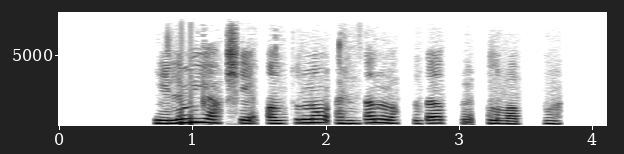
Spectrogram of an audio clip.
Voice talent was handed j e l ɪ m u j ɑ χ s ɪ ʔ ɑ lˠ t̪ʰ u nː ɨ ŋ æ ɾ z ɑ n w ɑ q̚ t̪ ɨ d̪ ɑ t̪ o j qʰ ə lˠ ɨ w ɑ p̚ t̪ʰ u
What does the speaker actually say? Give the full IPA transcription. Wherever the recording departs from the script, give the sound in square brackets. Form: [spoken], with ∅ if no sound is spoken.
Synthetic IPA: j e l ɪ m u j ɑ χ [ʃ] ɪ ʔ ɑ lˠ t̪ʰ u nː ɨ ŋ æ ɾ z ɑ n w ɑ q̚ t̪ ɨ d̪ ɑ [t̪ʰ] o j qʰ ə lˠ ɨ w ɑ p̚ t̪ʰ u

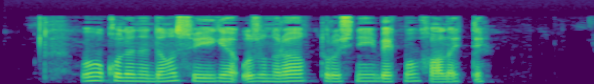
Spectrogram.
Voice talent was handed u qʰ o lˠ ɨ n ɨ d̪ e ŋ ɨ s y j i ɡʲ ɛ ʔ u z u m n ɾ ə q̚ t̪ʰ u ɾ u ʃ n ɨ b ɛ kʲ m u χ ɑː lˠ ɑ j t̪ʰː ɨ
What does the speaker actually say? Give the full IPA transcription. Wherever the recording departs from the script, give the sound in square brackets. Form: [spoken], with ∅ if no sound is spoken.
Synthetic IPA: u qʰ o lˠ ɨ n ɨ d̪ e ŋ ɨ s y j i ɡʲ ɛ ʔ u z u [∅] n ɾ [ɑ] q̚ t̪ʰ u ɾ u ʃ n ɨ b ɛ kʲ m u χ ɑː lˠ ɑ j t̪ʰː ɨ

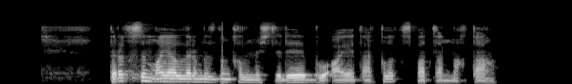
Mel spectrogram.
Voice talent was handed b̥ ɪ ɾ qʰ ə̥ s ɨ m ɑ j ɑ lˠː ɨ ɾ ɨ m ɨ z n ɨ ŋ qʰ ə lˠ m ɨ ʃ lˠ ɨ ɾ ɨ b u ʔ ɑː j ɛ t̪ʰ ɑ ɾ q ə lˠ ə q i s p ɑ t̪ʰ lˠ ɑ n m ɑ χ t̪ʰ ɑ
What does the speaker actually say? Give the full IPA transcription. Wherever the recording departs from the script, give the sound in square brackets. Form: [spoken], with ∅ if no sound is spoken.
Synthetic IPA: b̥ ɪ ɾ qʰ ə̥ s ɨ m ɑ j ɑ lˠː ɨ ɾ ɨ m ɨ z n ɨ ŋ qʰ ə lˠ m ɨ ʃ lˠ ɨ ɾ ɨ b u ʔ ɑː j ɛ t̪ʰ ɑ ɾ q ə lˠ ə q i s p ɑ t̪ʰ lˠ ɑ n m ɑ χ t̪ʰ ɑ

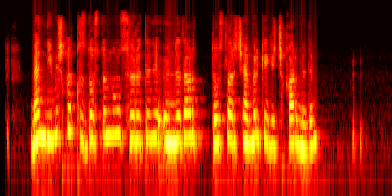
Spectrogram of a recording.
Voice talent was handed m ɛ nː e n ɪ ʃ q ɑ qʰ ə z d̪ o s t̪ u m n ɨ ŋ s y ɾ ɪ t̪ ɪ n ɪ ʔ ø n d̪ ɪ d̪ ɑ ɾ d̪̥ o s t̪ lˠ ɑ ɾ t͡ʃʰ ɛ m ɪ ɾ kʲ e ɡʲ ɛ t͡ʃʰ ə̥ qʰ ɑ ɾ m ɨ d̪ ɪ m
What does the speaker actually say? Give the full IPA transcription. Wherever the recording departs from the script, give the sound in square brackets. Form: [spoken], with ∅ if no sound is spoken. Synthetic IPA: m ɛ nː e [m] ɪ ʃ q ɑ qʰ ə z d̪ o s t̪ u m n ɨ ŋ s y ɾ ɪ t̪ ɪ n ɪ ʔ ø n d̪ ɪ d̪ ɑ ɾ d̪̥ o s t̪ lˠ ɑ ɾ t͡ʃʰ ɛ m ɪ ɾ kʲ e ɡʲ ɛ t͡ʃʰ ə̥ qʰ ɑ ɾ m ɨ d̪ ɪ m

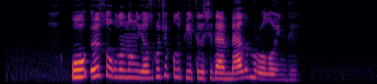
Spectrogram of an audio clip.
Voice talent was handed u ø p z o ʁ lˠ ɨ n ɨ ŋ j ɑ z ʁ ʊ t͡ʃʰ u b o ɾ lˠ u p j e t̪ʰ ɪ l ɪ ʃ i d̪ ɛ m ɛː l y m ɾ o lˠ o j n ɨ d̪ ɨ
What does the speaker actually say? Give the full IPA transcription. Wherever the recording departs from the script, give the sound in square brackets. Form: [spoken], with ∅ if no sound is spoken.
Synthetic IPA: u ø [∅] z o ʁ lˠ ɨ n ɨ ŋ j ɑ z ʁ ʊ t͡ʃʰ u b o [∅] lˠ u p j e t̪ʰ ɪ l ɪ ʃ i d̪ ɛ m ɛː l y m ɾ o lˠ o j n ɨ d̪ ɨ

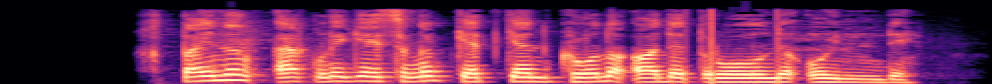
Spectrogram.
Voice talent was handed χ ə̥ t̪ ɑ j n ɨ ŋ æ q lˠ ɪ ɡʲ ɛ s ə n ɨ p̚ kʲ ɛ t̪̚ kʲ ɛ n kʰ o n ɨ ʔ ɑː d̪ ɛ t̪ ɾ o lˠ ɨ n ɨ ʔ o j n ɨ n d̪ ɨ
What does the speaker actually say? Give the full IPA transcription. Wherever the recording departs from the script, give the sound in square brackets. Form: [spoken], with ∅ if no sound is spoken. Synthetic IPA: χ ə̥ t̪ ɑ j n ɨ ŋ æ q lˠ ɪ ɡʲ ɛ s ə [ŋ] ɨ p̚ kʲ ɛ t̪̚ kʲ ɛ n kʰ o n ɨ ʔ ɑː d̪ ɛ t̪ ɾ o lˠ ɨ n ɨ ʔ o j n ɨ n d̪ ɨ

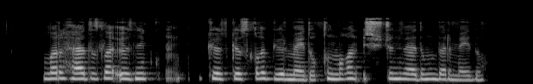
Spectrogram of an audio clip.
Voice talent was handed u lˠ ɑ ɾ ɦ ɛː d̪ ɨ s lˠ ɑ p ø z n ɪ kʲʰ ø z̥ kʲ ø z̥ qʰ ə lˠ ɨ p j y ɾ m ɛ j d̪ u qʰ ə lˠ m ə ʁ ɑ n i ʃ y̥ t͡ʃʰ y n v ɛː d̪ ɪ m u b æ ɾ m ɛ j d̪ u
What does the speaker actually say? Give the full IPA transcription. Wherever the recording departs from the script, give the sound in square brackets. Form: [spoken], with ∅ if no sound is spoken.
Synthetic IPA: u lˠ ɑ ɾ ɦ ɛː d̪ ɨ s lˠ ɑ [ʔ] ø z n ɪ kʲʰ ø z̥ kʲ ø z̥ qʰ ə lˠ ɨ p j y ɾ m ɛ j d̪ u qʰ ə lˠ m ə ʁ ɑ n i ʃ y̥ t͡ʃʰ y n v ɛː d̪ ɪ m u b æ ɾ m ɛ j d̪ u

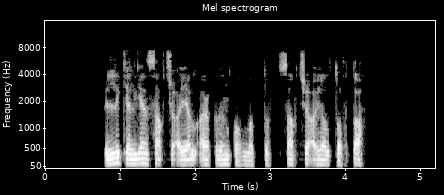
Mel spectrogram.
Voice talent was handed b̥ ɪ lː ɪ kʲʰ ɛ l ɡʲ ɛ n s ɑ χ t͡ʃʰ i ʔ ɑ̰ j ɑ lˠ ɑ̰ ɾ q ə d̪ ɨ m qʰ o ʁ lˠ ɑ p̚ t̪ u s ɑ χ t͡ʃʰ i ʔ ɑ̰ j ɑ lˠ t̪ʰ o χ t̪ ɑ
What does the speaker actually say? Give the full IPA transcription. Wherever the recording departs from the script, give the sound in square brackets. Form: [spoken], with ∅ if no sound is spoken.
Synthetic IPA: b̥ ɪ lː ɪ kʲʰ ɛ l ɡʲ ɛ n s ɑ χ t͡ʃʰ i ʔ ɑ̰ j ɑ lˠ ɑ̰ ɾ q ə d̪ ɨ [n] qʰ o ʁ lˠ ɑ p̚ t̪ u s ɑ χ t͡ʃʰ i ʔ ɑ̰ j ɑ lˠ t̪ʰ o χ t̪ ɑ

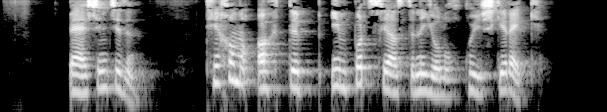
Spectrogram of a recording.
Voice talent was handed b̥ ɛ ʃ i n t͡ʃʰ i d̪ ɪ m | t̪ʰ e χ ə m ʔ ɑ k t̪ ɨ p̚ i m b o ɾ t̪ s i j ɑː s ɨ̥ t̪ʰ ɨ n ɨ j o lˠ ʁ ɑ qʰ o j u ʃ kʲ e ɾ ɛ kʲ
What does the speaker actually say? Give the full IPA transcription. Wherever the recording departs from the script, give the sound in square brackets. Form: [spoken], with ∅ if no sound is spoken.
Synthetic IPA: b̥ ɛ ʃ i n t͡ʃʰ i d̪ ɪ [n] | t̪ʰ e χ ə m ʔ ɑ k t̪ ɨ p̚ i m [p] o ɾ t̪ s i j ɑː s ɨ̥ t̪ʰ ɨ n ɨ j o lˠ ʁ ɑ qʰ o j u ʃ kʲ e ɾ ɛ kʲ

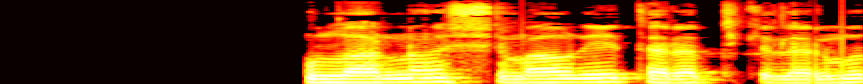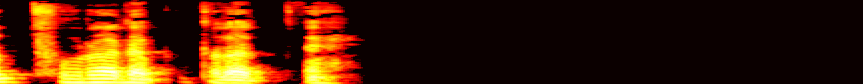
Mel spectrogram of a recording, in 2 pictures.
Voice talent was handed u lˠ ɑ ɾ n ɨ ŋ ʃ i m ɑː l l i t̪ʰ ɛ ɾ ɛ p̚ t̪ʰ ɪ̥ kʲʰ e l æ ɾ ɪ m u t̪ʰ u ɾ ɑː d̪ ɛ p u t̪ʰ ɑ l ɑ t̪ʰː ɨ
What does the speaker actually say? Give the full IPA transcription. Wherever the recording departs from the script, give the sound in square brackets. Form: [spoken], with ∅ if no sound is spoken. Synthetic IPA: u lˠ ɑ ɾ n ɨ ŋ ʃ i m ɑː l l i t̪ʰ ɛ ɾ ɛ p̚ t̪ʰ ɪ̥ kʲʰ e l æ ɾ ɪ m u t̪ʰ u ɾ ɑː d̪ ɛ p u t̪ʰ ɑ l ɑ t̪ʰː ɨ

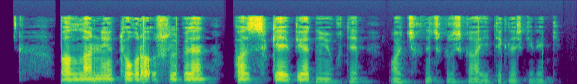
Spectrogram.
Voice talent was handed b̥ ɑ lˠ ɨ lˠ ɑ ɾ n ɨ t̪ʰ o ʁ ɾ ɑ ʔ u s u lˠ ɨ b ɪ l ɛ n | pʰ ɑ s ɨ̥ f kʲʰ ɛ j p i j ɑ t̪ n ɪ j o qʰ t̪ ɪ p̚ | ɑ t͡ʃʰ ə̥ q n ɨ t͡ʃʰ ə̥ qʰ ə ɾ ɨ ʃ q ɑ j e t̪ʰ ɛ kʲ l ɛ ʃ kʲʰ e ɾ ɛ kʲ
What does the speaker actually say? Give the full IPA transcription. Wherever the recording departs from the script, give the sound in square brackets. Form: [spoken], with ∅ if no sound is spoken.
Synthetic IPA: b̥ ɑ lˠ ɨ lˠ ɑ ɾ n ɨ t̪ʰ o ʁ ɾ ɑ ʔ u s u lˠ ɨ b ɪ l ɛ n | pʰ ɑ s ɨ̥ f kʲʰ ɛ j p i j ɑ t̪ n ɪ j o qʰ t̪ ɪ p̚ | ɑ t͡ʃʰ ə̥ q n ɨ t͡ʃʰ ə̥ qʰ ə ɾ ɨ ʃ q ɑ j e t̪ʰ ɛ kʲ l ɛ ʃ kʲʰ e ɾ ɛ kʲ

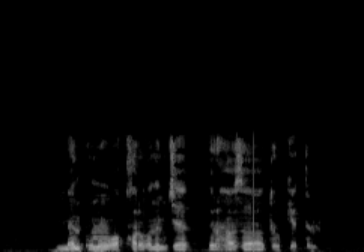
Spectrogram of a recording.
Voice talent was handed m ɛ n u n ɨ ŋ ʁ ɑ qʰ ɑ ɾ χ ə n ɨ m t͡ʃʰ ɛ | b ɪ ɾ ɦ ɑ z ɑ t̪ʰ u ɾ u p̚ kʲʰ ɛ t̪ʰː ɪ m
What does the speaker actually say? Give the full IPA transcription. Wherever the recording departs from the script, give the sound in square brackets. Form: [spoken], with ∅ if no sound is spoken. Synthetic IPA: m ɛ n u n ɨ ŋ ʁ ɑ qʰ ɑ ɾ [ʁ] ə n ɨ m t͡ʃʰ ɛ | b ɪ ɾ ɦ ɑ z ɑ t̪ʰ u ɾ u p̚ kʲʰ ɛ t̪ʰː ɪ m

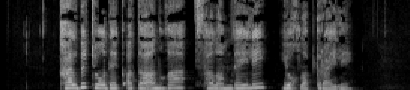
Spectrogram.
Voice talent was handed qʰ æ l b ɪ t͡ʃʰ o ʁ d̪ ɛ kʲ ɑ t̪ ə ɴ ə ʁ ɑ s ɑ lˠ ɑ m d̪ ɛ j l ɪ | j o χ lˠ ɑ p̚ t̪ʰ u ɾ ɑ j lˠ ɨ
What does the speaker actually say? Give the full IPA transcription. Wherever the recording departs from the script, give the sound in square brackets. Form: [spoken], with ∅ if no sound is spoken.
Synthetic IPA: qʰ æ l b ɪ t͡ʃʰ o ʁ d̪ ɛ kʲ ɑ t̪ [ɑ] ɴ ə ʁ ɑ s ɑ lˠ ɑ m d̪ ɛ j l ɪ | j o χ lˠ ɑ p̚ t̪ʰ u ɾ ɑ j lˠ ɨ

